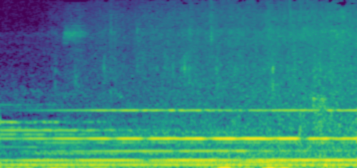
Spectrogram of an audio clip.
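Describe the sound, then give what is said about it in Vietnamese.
Rain falls steadily at night, a faint continuous hiss on a surface with a low, even droning hum underneath and no voices. “vào giữa trời mưa to gió lớn trong đêm khuya”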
